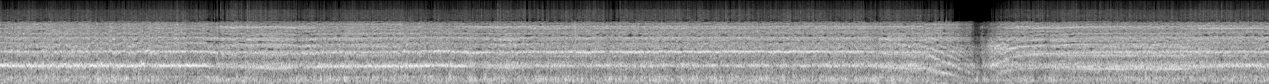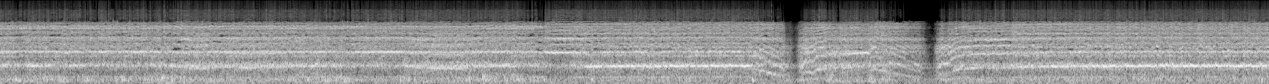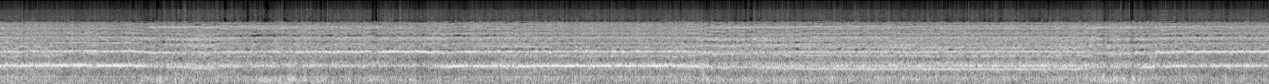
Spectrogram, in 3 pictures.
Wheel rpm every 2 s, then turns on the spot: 220, 210, 220, 230, 110, 190, 230, 230, 220, 210, 120, 180, 210, 220, 230, 210, 210, 210, 220.
none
